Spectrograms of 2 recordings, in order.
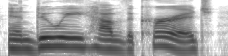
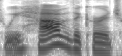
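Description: First: "do we have the courage" asked as a real question, stress on "do" and falling; doubting question. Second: "have" stressed and louder, falling firmly; firm statement. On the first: Doubting aloud to a room of seekers, questioning. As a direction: ask "do" as if unsure anyone has it. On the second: Correcting her own question for the audience, firm assertion. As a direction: state "We have the courage" as settled fact. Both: Shown as a demonstration. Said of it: "It's not do we have the courage".

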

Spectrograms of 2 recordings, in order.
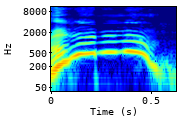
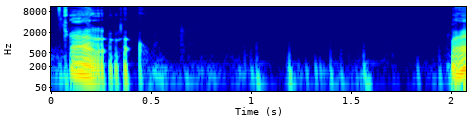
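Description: First: Very high, squeaky mock uncertainty; silly high voice. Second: Said in the usual way. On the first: Comedian doubting his own plan, silly high voice. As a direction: jump way up into a comic squeak.

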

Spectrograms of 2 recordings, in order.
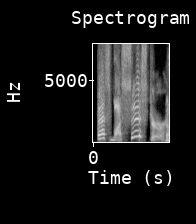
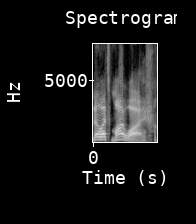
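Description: First: Indignant Southern Missouri drawl, much higher and slower; Southern Missouri accent, offended and dragged out. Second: Louder, much higher, slow mock cry; mock protest. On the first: Retold or imitated. Brother corrects the comedian, indignant Southern Missouri accent. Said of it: "he said it with the accent and everything". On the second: Husband claims his wife beside her brother, hammed-up shout. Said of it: "I said".

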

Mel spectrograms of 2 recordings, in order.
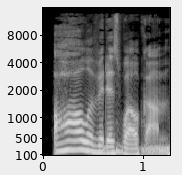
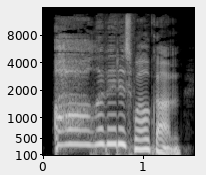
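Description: First: Said in the usual way. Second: "all of it is welcome" swept up very high; high, emphatic "all of it is welcome"; emphatic repeat. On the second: Real, not acted. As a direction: lift "all" far up in pitch for emphasis.

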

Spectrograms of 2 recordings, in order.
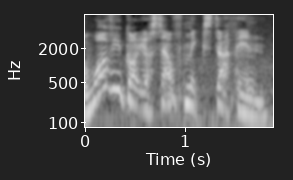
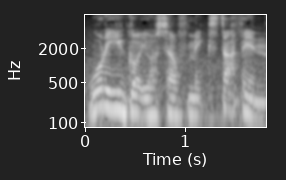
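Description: First: Said in the usual way. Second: Character question, pitched down a little; deeper voice. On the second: Acted. Informant questioning Jack about trouble, in a deeper voice. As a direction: ask it in a lower voice. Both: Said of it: "my voice has suddenly got deeper".

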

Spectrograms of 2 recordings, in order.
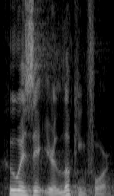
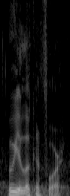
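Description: First: Said in the usual way. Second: Soft, low, with a grin; grinning. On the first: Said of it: "when Jesus said this". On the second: Acted. Jesus to crying Mary, grinning gently. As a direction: ask it teasingly softly, lower, through a grin. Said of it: "almost had a grin on his face".

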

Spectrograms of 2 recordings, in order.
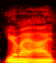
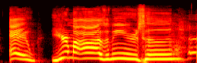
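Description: First: Said in the usual way. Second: Very high, loud Baltimore wizard; terrible Maryland accent. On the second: Acted. Wizard makes Adam his spy, terrible Maryland accent. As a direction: launch into a squawking, overdone Maryland accent. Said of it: "it is a terrible Maryland accent".

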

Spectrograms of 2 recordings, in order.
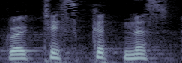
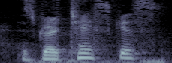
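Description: First: Grotesqueness said slowly, syllable by syllable; careful retry. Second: Said in the usual way. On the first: Shown as a demonstration. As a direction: slowly get grotesqueness right after stumbling. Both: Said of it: "gro-, that word".

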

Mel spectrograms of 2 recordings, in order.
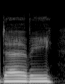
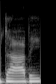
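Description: First: "Derby" with an ER vowel in the first syllable; first pronunciation of Derby. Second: "Derby" with a long AH in the first syllable; alternative pronunciation of Derby. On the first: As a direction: say "Derby" as DUR-bee. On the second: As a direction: say "Derby" as DAR-bee. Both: Shown as a demonstration. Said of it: "depending on how you wanna say it".

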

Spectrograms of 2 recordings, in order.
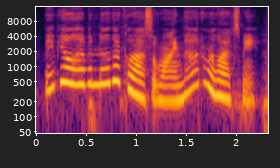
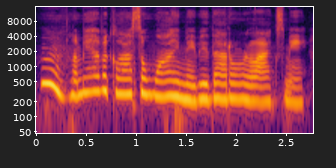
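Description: First: Much higher and faster, a bright hopeful rush; eager high inner voice. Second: Said in the usual way. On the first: Retold or imitated. To herself, reaching for more wine: high, fast, hopeful. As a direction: talk yourself into a second glass, high and quick.

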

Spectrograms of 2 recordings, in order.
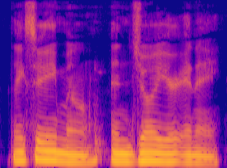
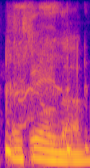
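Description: First: Lower, deadpan repeat of the line; deadpan it like a form letter; deep canned reply voice. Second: Low, mock robotic email reply; mock auto reply voice. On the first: Retold or imitated.

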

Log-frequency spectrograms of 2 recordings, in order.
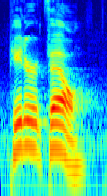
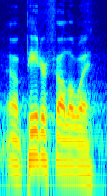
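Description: First: "fell" hit louder and higher; stress on fell. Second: Said in the usual way. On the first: Shown as a demonstration. Preacher driving the point home to his congregation, "fell" hit hard. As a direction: land hard on the word "fell". Pastor repeats the point with force.

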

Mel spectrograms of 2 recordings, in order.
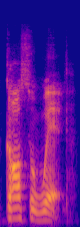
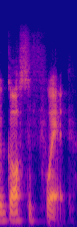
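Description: First: First try says "Gossa Whip" with no final p sound in the first word; slip of the name. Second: "Gossip Whip" with a clear gossip in the first word; corrected name. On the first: Podcaster naming the Twi'lek boss, first fumbled as "Gossa Whip". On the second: Podcaster correcting himself to the right name, "Gossip Whip". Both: Real, not acted. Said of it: "uh, Gossip Whip".

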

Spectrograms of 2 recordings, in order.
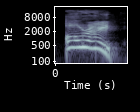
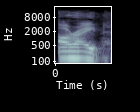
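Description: First: Much higher, squeaky little voice; tiny wallet voice. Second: Said in the usual way. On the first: Acted. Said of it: "now in the form of Viola's wallet".

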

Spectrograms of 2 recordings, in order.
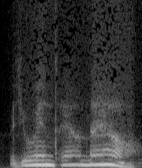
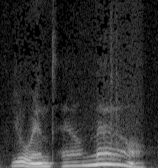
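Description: First: Hushed whisper, full of awe. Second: Slow, drawn-out and tender, lingering on each word; savoring the line. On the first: Preacher whispering the woman's line in awe. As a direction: breathe it as a secret. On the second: Preacher savoring the woman's line to Nelson, slow and tender. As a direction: let every word sink in slowly. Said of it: "the most powerful line in this story". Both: Shown as a demonstration.

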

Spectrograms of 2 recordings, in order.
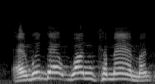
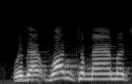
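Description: First: "that" leaned on, falling away through "one commandment"; "that" carries the weight, "one" stays light; stress on that. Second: "one" hit hard in "that one commandment"; "one" is the peak, "that" kept light; stress on one. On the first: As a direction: press the word "that", let the rest drop. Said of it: "not ten". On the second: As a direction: punch the word "one" as the point. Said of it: "he gave a penalty". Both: Shown as a demonstration.

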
